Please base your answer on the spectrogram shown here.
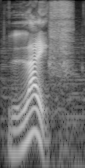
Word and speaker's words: Leif: However, we pronounce it very differently. We say Leif, as in Leif Erikson, one of the most famous Norwegian explorers in history.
